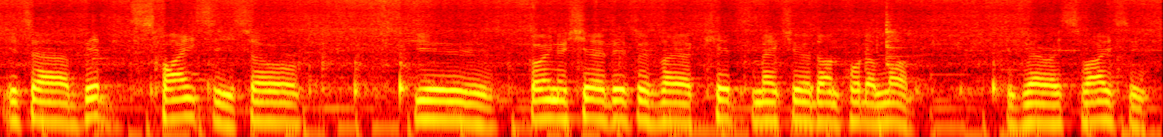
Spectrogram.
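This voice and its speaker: A man from South Sudan with a South Sudanese accent, demonstrating a recipe in his kitchen and explaining each step in an unhurried way, with many hesitant pauses. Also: mid-range voice, little pitch movement, background noise. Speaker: home cook. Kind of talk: cooking demonstration.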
